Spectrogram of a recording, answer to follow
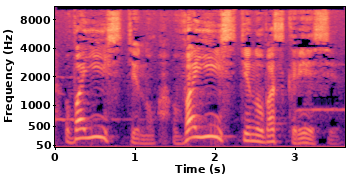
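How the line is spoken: Joyful. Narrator (Russian): А тот радостно

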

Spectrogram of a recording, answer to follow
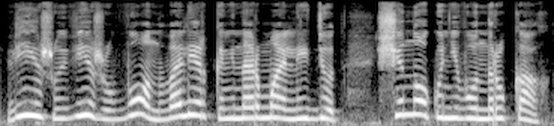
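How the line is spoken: Shouting. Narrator (Russian): Ленка закричала

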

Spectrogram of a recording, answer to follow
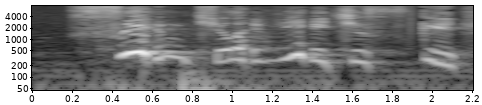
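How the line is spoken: Exclaiming. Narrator (Russian): воскликнул

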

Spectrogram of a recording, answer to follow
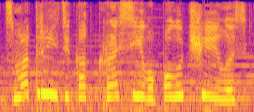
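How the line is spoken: Proud squeaky child. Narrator (Russian): гордо пропищал малыш

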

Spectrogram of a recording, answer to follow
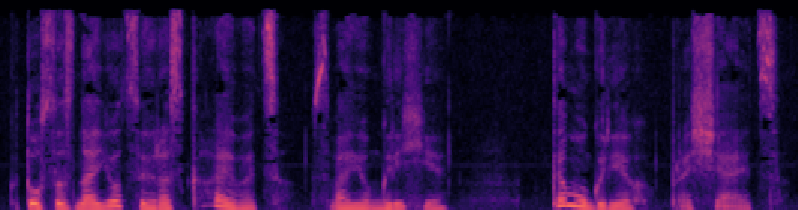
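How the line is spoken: Gentle, tender. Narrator (Russian): сказала ей владычица ласково

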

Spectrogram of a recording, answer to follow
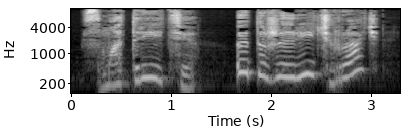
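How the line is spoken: Amazed exclamation. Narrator (Russian): изумленно воскликнул дядя Боря

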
